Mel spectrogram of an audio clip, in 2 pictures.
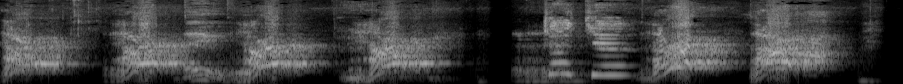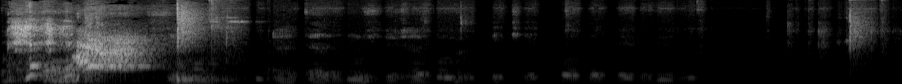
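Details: Pet Yorkshire terrier Ketty, playing together with a baby, lets out a rapid string of about nine shrill, ringing yaps over five seconds, then falls quiet apart from soft voices and small household noises.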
